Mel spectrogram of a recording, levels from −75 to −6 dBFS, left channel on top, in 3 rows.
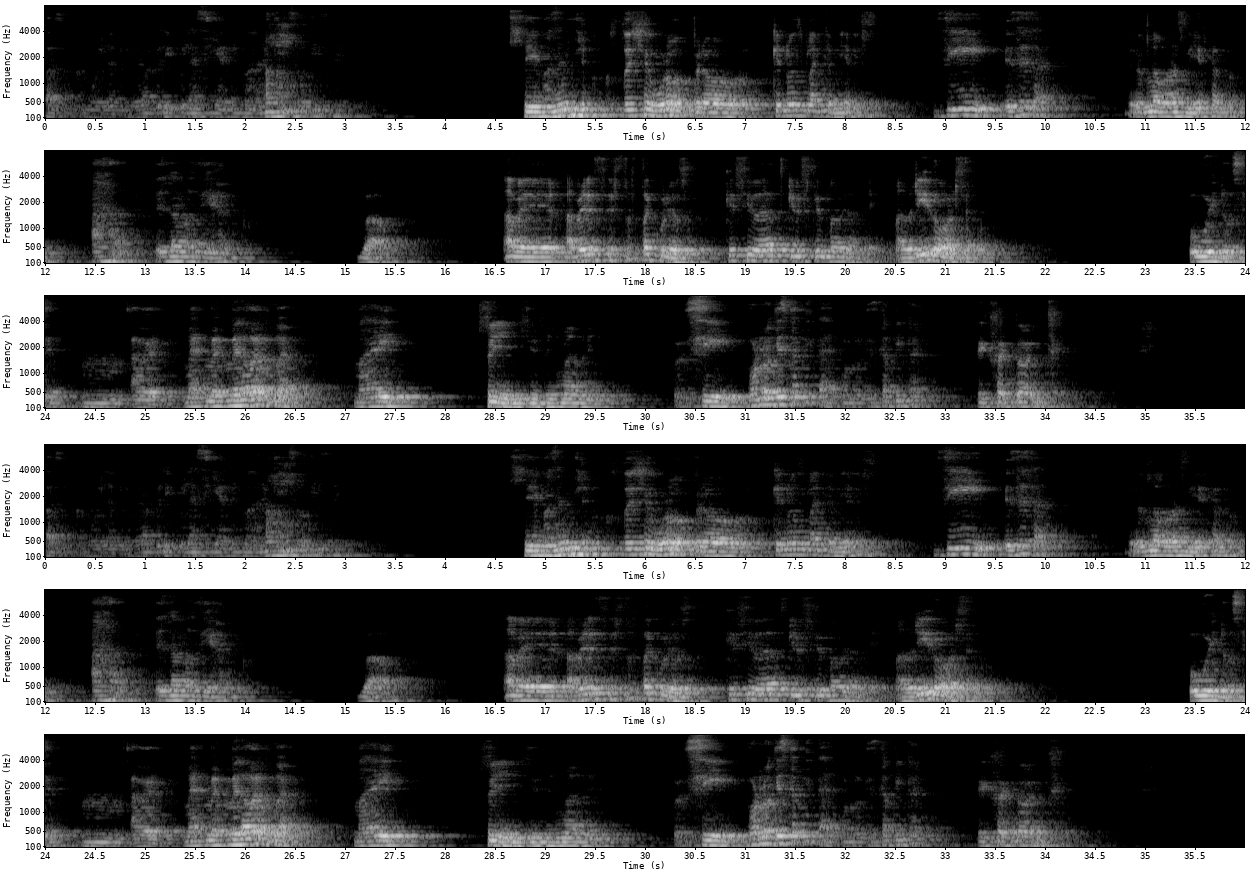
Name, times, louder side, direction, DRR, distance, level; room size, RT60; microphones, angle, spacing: voice 1, 0.0-3.0 4.9-5.5 8.9-10.0 12.5-12.8 13.1-13.8 23.4-26.5 27.1-27.5 30.3-32.8, equal, 10° right, -1 dB, 0.5 m, -31 dB
voice 2, 2.2-3.0 4.6-5.4 5.8-8.3 10.8-12.0 15.1-15.5 16.6-18.5 18.8-21.4 28.3-29.5 33.3-34.1, left 1 dB, 55° left, 2 dB, 0.5 m, -29 dB
3.5 x 2.3 x 3.2 m, 0.99 s
head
